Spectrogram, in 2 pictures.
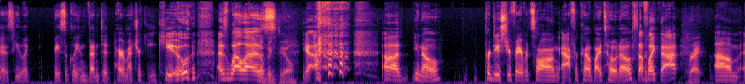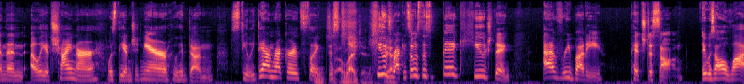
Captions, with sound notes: he basically invented parametric EQ [LAUGHTER] as well as [LAUGHTER] produced your favorite song, "Africa" by Toto, stuff like that. Then Elliot Scheiner was the engineer who had done Steely Dan records, just huge records. It was this big, huge thing. Everybody pitched a song. It was all live.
